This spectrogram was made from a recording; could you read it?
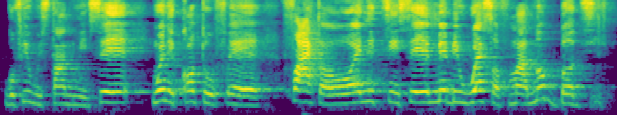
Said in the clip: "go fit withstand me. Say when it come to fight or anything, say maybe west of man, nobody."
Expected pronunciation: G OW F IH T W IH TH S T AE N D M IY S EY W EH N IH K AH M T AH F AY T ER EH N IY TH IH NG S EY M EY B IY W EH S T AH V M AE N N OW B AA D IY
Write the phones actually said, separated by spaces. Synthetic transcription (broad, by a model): G OW F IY W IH S T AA N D M IY S EY W EH N IH K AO M T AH F AY T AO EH N IY T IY S EY M EY B IY W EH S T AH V M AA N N OW B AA D IY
